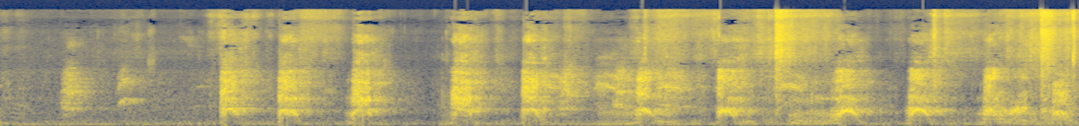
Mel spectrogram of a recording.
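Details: Angry one-year-old Rottweiler confronting and fighting a monitor lizard, barking in loud, harsh bursts, about a dozen barks over nine seconds at uneven intervals, with faint voices nearby.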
